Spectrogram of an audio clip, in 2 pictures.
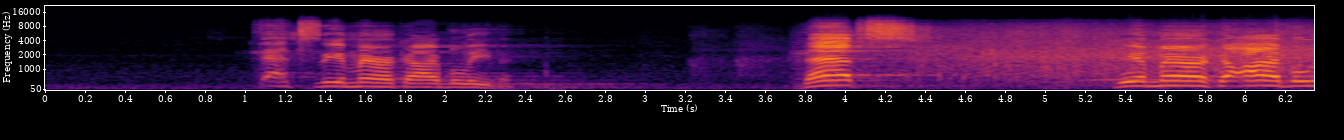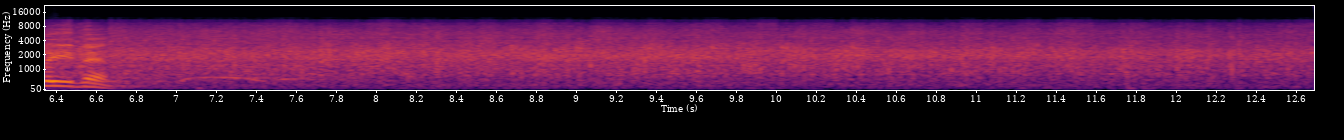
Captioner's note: applause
